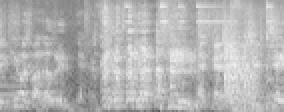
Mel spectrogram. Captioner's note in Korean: 웃음소리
